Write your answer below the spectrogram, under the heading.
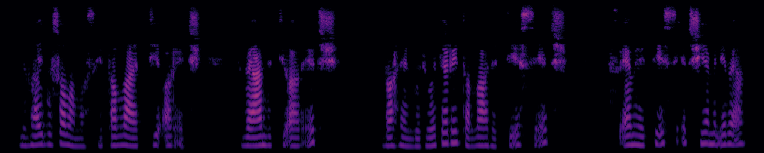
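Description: A woman with an Egyptian accent talks at a very fast pace with a fairly low pitch. Her intonation is fairly even, and the sound is dry and close with no echo. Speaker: pharmacology professor. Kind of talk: lecture.

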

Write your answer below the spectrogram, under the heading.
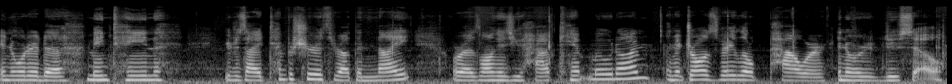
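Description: A woman's voice at a moderate pace with ordinary pitch variation, dry sound with no echo and light background noise. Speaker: travel vlogger. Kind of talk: casual vlog chat. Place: car. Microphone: phone near.

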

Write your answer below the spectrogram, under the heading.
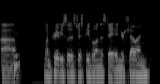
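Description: A man talks at a very fast pace in a fairly low, monotone voice with flat intonation. The background is quiet. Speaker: podcast co-host. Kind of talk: interview conversation. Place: home room. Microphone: video call.

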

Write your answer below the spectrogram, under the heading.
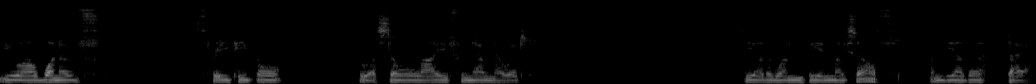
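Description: A man's low-pitched, dark, mellow voice with a slightly husky edge, monotone and flat, at a fairly slow pace with long, frequent pauses.

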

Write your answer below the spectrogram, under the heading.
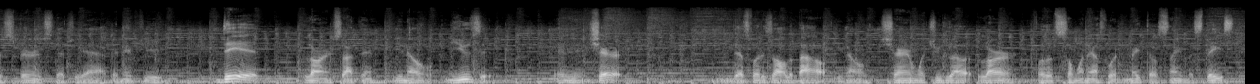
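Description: With clear music in the background, a man speaks at a moderate pace with an American accent. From Florida, USA. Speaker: army chief warrant officer. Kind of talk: interview answer. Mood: proud, reflective, sincere. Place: studio. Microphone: lapel.

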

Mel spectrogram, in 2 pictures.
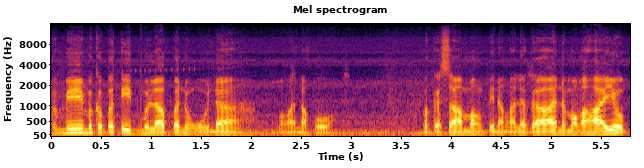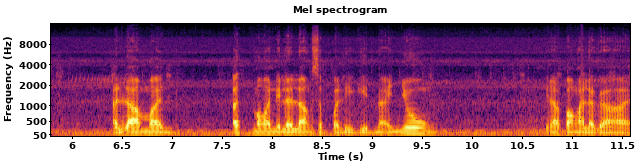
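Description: A man puts on a character voice with a very deep, low pitch at a moderate pace, leaving long, frequent pauses. Background noise is clear. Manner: solemn, paternal, grave.

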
